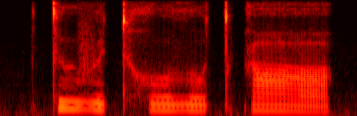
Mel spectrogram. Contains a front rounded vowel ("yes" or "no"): yes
